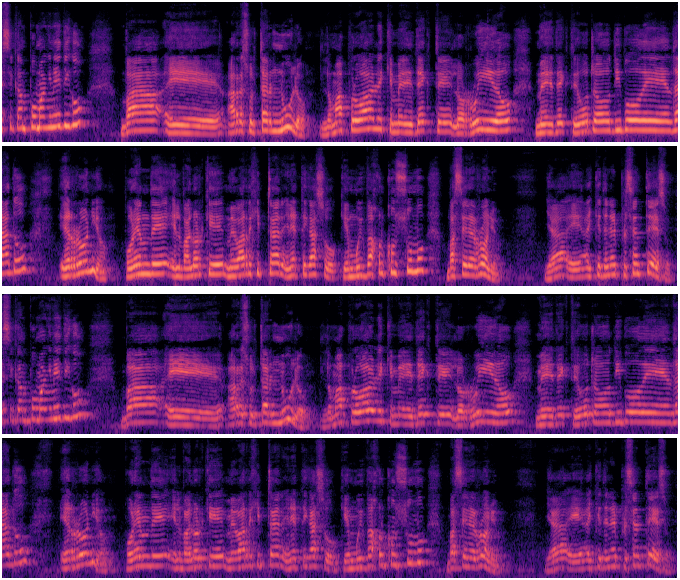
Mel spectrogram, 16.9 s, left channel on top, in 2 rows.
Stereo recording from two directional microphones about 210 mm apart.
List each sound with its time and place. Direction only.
0.0 s speech: 50° left (ahead or behind)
